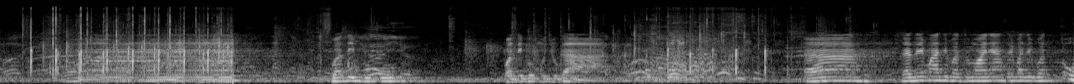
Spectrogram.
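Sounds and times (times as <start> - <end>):
audience clapping at a university arts-stage event: 0.2 - 2.4, 4.6 - 8.0
sustained musical tones: 0.6 - 2.6
speech: 3.3 - 4.3, 5.0 - 6.1, 8.0 - 10.7.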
